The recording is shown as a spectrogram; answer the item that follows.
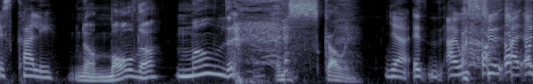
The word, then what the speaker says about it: Mulder: No, Mulder Mulder. and Scully. Yeah, I didn't speak English when Mulder y Scully. this was the thing. So Mulder and Scully. Mulder.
